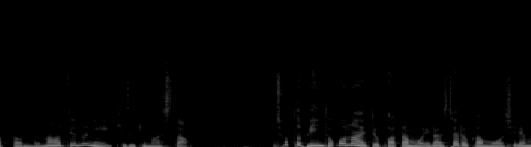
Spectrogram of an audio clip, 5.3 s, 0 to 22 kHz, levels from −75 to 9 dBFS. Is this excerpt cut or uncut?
cut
